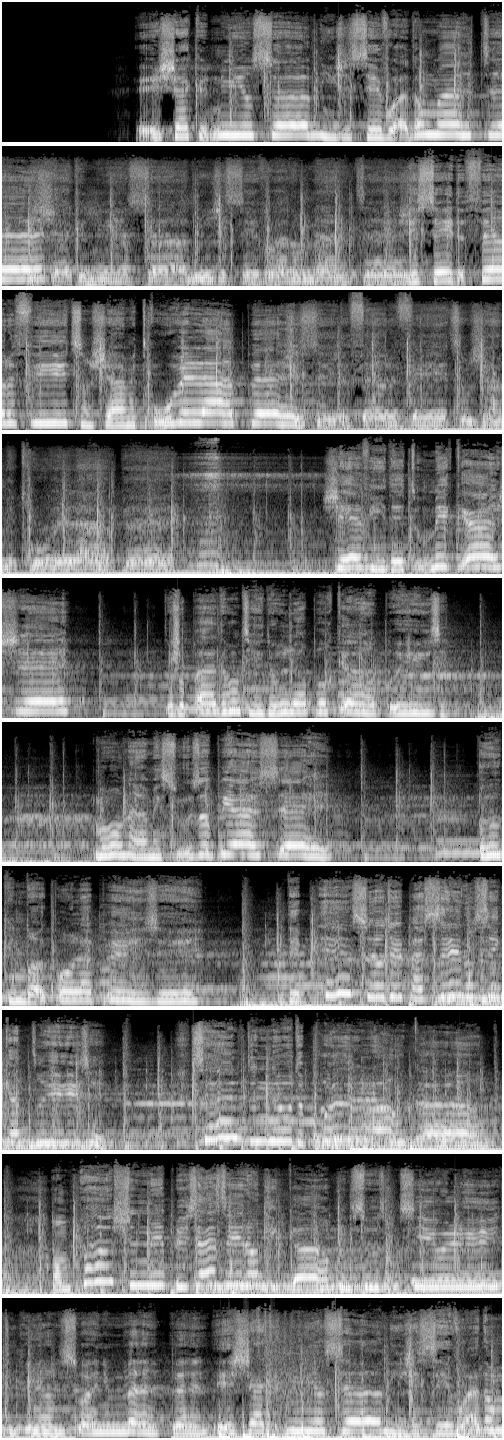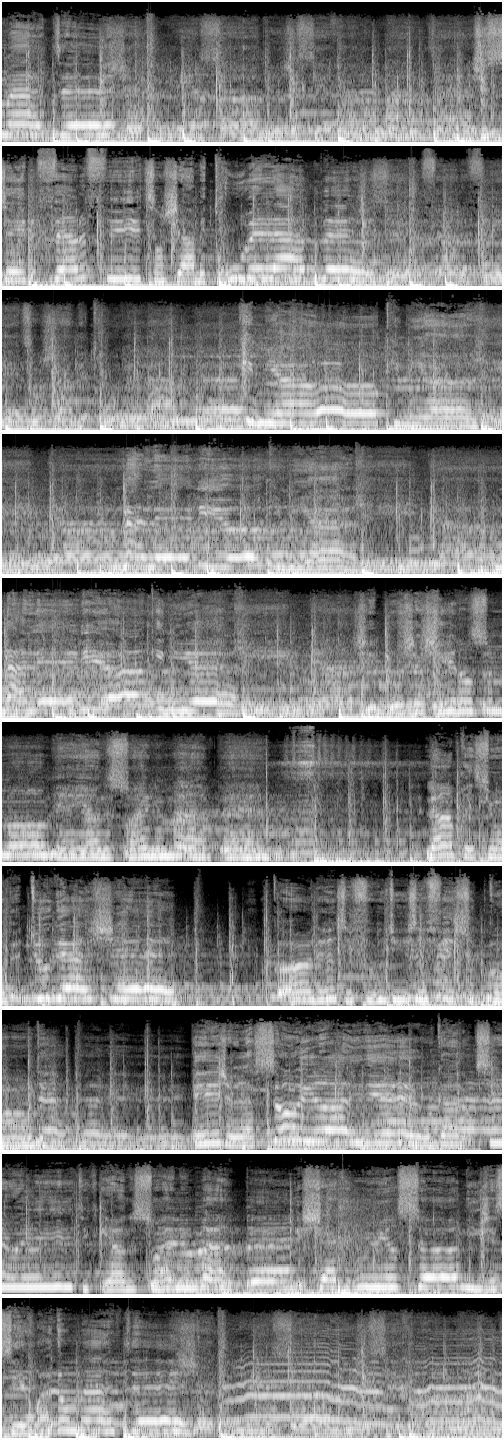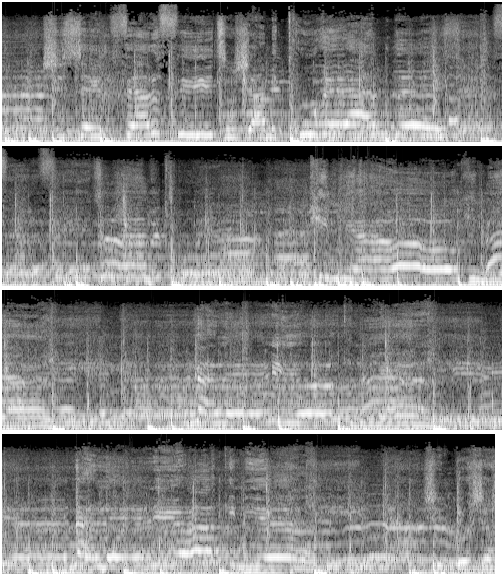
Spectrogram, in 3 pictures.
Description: Afro Gospel Music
